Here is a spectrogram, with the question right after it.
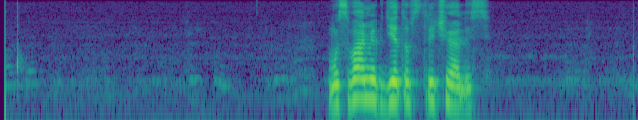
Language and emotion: Russian, neutral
